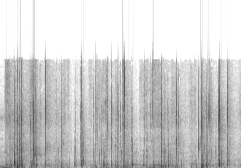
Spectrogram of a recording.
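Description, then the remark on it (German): A bag of snack mix crinkles continuously, with dense, sharp bursts of rustling and crackling at an irregular rhythm, fairly loud throughout and no talking. “Hier nochmal so ein Snack-Mix.”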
